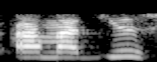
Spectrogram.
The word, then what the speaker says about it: Amadieu: Amadieu Janine. – Comment ça s'écrit? – A-M-A-D-I-E-U. – A-D-I-E-U.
